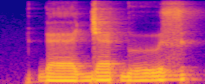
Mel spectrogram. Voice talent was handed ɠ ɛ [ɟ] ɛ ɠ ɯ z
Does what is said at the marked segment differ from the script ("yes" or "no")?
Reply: no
